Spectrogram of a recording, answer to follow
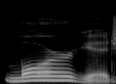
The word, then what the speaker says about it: mortgage: Mortgage. Now we have M-O-R-T-G-A-G-E, but the T is silent.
